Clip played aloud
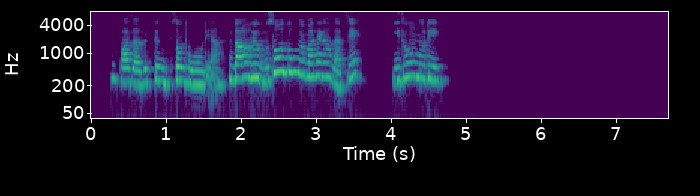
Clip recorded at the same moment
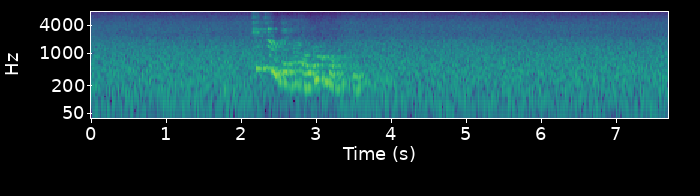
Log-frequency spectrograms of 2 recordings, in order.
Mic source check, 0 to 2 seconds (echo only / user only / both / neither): neither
